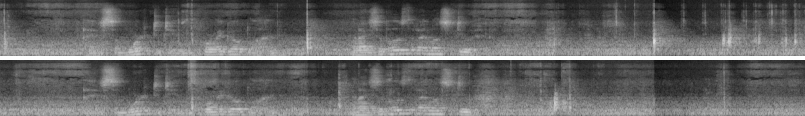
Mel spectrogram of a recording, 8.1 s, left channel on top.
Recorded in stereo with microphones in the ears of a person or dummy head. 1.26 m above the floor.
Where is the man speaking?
25° left (ahead or behind), 0.8 m.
